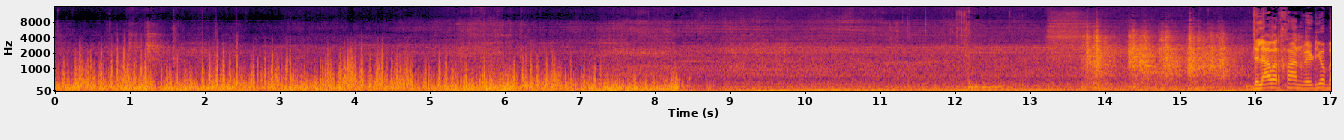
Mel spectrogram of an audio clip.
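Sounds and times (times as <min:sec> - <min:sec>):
diesel truck engine running: 0:00.0 - 0:17.0.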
